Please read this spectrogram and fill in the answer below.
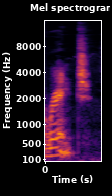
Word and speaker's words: wrench: What about the wrench? Oh yeah, that's a little wrench right there. Remember the word wrench. The W is silent, so it's pronounced with the R sound first.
